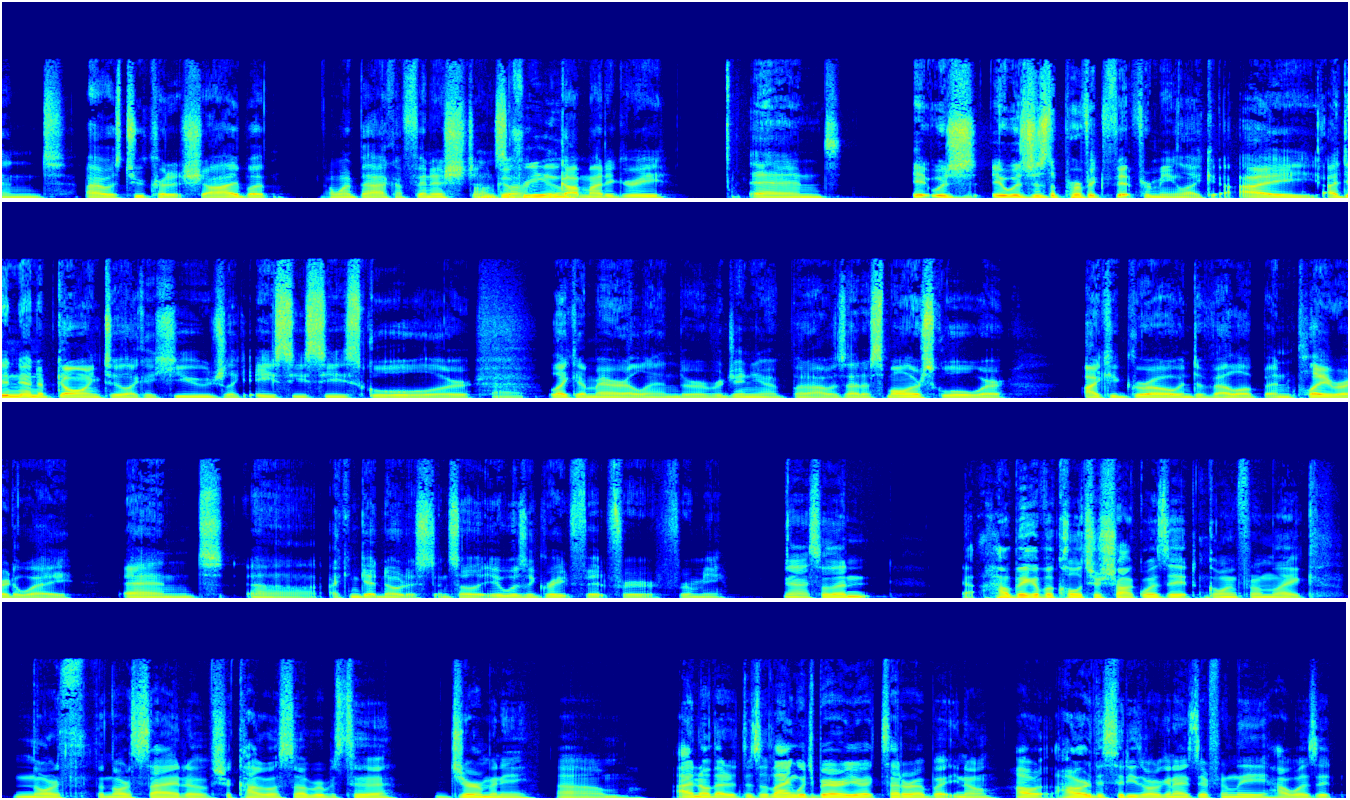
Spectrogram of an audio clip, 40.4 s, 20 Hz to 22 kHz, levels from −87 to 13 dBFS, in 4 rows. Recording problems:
abrupt cut into speech; at the start

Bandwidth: 15.5 kHz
